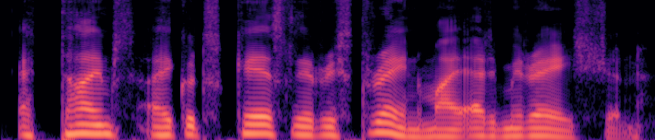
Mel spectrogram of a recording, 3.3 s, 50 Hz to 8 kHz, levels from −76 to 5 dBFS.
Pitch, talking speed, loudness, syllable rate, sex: 115 Hz, 145 wpm, -18 LUFS, 4.9 syllables/s, male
